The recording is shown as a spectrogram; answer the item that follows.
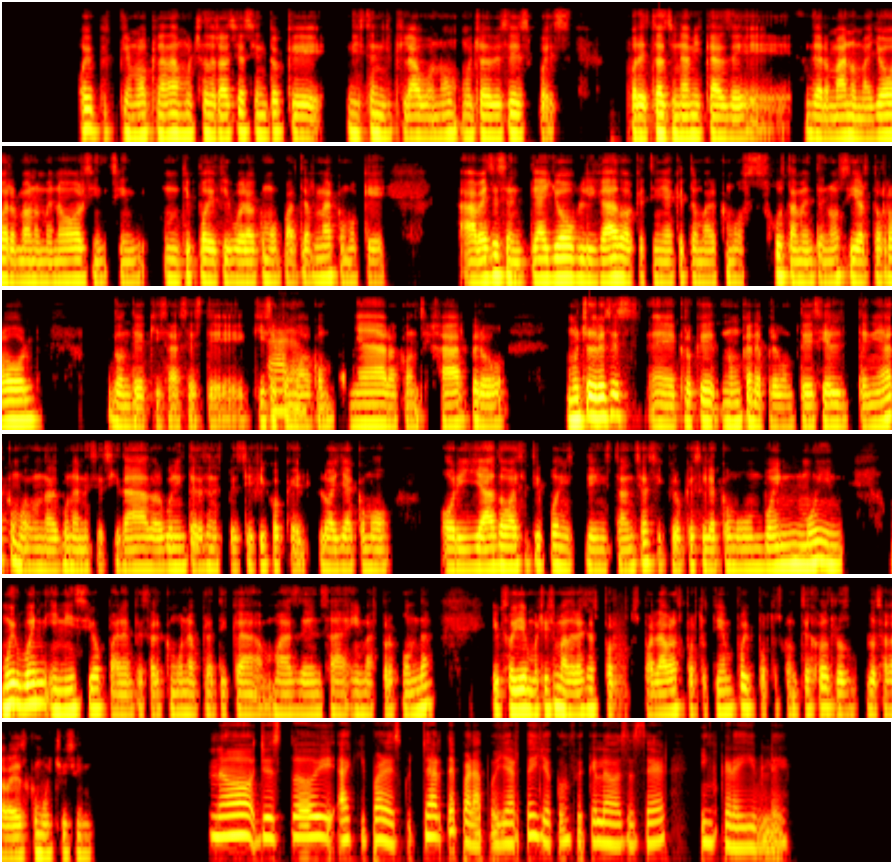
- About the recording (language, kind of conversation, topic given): Spanish, advice, ¿Cómo puedo dar retroalimentación constructiva sin generar conflicto?
- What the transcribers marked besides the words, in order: none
